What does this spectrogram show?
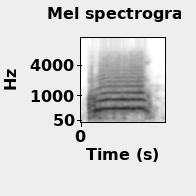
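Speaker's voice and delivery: high, loud mock cry of alarm; imitated yelp of surprise; retold startled whoa. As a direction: let out a sudden high whoa. Retold alarm at the open microwave.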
